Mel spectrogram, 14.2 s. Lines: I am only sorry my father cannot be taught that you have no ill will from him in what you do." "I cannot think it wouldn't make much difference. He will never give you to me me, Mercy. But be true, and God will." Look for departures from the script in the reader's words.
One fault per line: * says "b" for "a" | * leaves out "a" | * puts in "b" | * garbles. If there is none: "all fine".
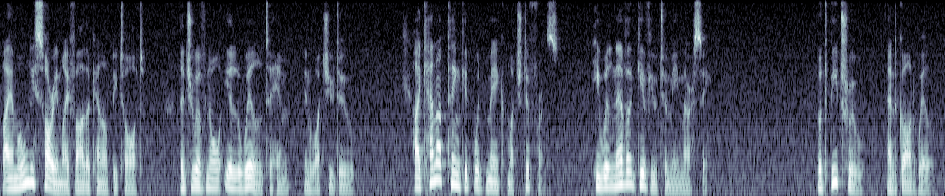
* says "to" for "from"
* says "would" for "wouldn't"
* leaves out "me"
